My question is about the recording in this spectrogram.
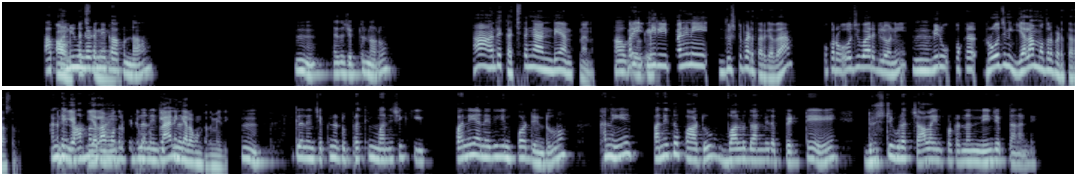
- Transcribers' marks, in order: in English: "నార్మల్‌గా"
- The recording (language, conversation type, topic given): Telugu, podcast, పనిపై దృష్టి నిలబెట్టుకునేందుకు మీరు పాటించే రోజువారీ రొటీన్ ఏమిటి?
